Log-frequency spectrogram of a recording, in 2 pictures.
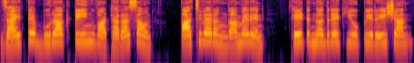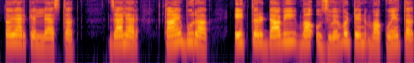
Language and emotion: Goan Konkani, neutral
